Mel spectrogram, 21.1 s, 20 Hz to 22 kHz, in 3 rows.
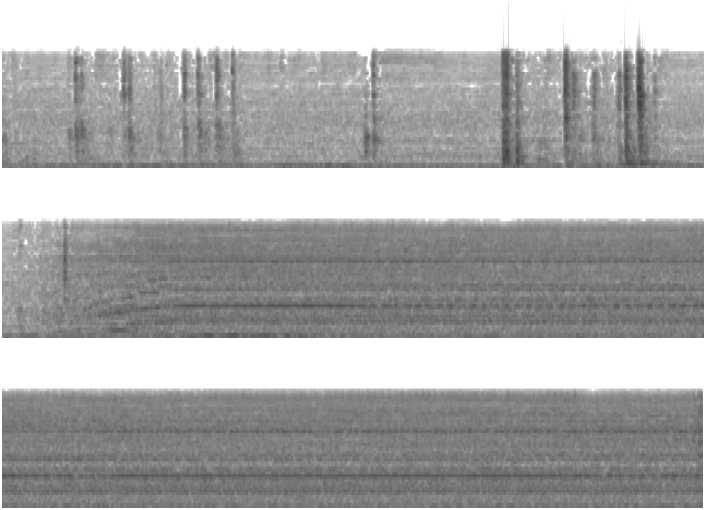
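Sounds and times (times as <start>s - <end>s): lathe motor whining: 7.2s - 21.0s.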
